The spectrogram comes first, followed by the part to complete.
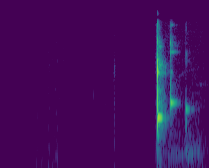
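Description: Three quick, short pitched pops about a second and a half in, each quieter than the last.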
